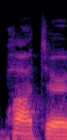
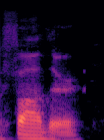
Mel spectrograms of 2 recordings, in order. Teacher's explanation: shifts from voiceless stops like p to the voiceless fricatives like f as in potter to father and and so we also have the t shift to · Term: great consonant shift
